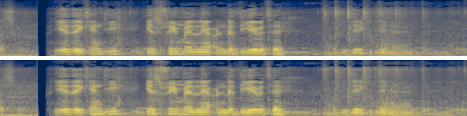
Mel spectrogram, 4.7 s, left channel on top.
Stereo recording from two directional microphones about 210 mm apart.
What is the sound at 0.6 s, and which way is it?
Speech, 5° left (ahead or behind).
